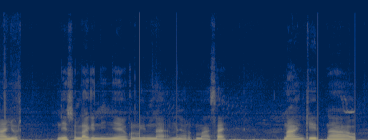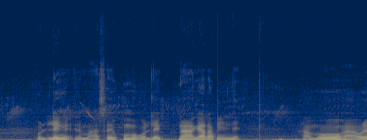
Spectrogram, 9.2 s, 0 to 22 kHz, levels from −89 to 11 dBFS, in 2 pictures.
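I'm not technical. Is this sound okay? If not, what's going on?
No. At 0.26, 1.74, 2.21, 3.97, 4.44 and 7.32 s, compressed frames are skipped: the speech leaps ahead about 0.7 s.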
